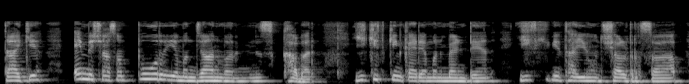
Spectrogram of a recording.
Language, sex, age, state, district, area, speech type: Kashmiri, male, 30-45, Jammu and Kashmir, Ganderbal, rural, spontaneous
